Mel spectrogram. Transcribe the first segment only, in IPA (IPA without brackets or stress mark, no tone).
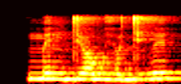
m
